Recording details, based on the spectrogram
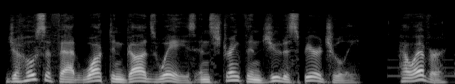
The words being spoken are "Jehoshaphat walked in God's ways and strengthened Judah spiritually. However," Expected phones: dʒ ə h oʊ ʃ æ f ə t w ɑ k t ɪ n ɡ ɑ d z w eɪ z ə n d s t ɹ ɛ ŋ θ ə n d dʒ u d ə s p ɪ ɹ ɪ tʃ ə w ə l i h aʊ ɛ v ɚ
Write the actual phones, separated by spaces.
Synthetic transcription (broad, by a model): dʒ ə h oʊ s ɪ f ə t w ɑ k t ɪ n ɡ ɑ d z w eɪ z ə n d s t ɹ ɛ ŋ θ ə n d dʒ u d ə s p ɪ ɹ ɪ tʃ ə l i h aʊ ɛ v ɚ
